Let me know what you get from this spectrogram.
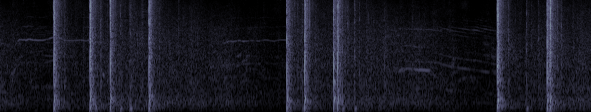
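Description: Aerial firework shells bursting in three groups of sharp bangs, a few bangs in each group, with quieter gaps of about a second and a half between the groups.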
